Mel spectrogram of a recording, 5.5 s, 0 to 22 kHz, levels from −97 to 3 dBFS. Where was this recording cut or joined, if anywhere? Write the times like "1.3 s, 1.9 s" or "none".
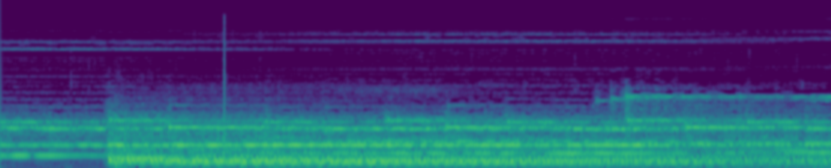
none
